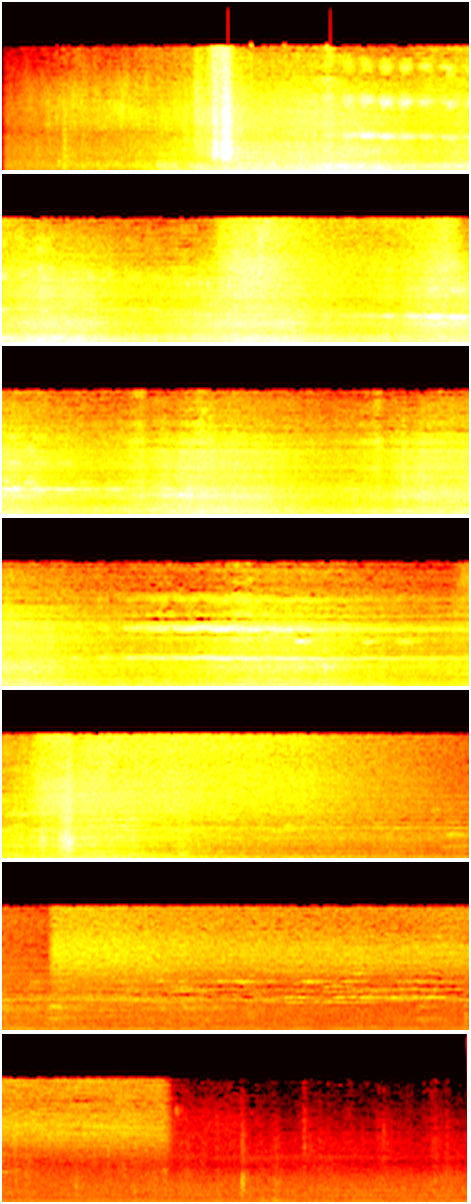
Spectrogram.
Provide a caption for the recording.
A train stopping at a calm station, passing by the mic.
{"fr":"Arret d'un train","desc":"Un train arrive dans une gare calme.","tags":"train arret gare stop"}
by, bypass, passing, station, stopping, train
